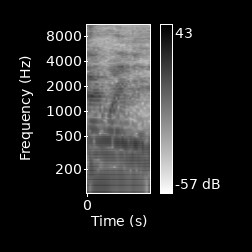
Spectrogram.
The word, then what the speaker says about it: Zhang Weili: Thug Rose versus Wei Li. Did I pronounce that correctly? I didn't see the full name. – Zhang Weili, yes.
